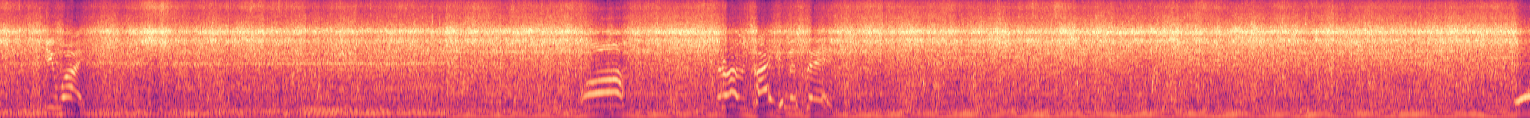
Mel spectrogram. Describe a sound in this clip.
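Water splashes and rushes against the hull.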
